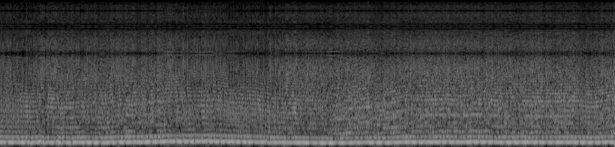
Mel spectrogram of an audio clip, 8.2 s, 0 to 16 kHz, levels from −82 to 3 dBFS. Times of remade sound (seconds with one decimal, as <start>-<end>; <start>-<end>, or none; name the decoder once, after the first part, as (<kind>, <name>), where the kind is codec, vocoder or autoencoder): 0.4-1.0 (vocoder, BigVGAN v2); 1.7-2.6; 3.1-3.6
